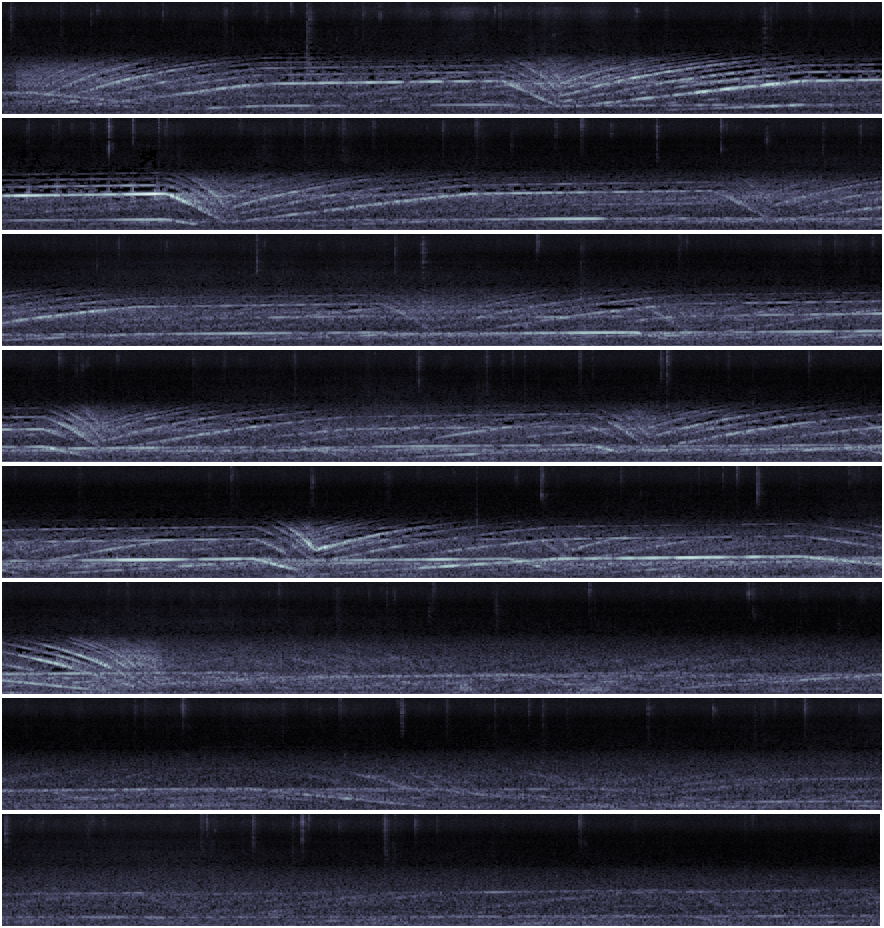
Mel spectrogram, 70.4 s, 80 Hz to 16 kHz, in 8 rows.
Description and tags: Horns of Utrecht recorded in 2012
field-recording, horns, utrecht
